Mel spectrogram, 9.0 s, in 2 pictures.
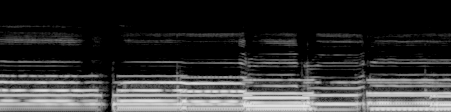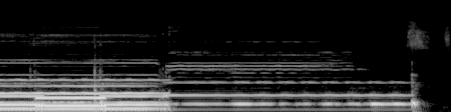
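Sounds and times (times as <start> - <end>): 
soprano melody: 0.0 - 8.8.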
